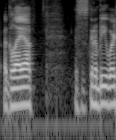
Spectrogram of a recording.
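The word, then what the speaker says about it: Aglaea: Is that how you pronounce? Yeah, Aglaya. That's how you pronounce her name. Aglaya.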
